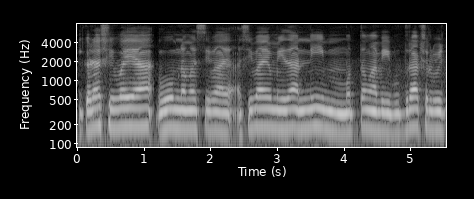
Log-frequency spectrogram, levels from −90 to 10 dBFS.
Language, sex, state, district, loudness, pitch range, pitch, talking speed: Telugu, female, Telangana, Nalgonda, -20 LUFS, 160-180 Hz, 170 Hz, 130 wpm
